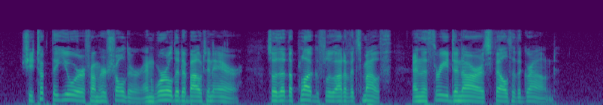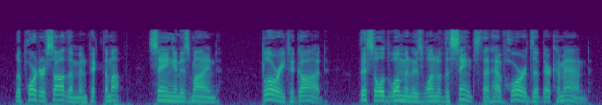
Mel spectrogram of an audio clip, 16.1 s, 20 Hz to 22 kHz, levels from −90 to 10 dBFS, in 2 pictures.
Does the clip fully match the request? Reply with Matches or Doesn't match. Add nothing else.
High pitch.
Doesn't match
